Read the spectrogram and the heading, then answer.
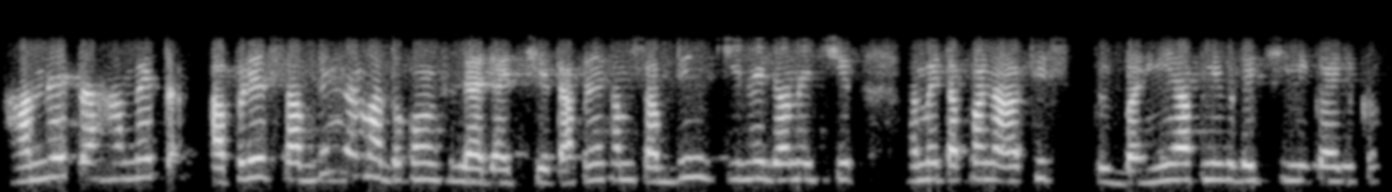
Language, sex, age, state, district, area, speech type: Maithili, female, 18-30, Bihar, Begusarai, urban, conversation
